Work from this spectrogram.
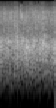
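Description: A church congregation at a Spanish-language service claps loudly for a short burst, dense and even with no pauses.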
